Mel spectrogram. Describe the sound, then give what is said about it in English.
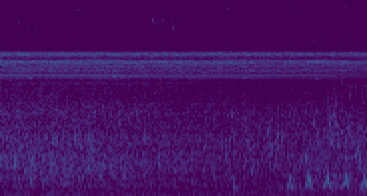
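Coyote Creek runs steadily, its continuous watery rush and trickle filling the scene, with a constant high-pitched drone above it and a few faint short calls near the end. “Do I hear running water? It's Coyote Creek.”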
